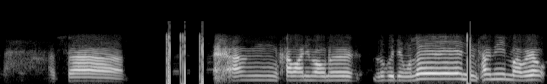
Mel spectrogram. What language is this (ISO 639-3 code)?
brx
